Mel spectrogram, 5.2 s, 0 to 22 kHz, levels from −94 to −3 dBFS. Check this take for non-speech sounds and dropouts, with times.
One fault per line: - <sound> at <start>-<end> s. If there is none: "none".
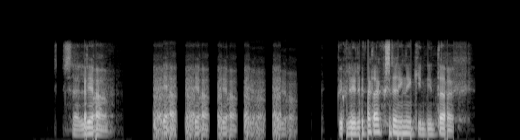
- laugh at 1.5-3.0 s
